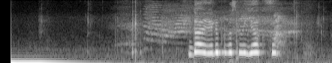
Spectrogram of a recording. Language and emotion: Russian, positive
